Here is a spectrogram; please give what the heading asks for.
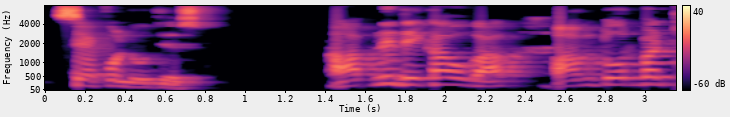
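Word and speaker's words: psephologist: यहां पर P silent है इसलिए शब्द कहा जाएगा सेफोलॉजिस्ट।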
